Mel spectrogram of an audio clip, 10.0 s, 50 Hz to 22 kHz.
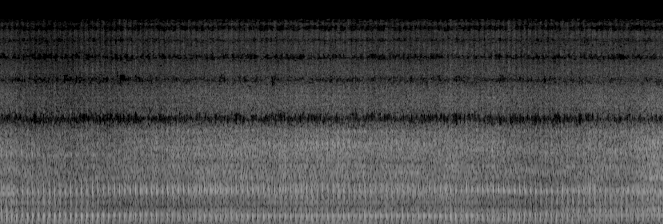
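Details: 2009 Aprilia Shiver at idle: lumpy, uneven chuffing beat pulsing about three times a second, a front cylinder misfire.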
